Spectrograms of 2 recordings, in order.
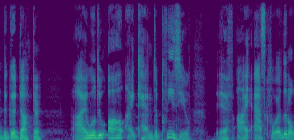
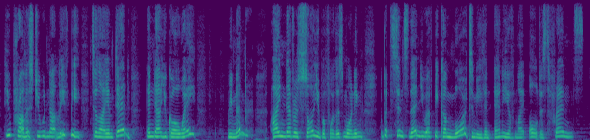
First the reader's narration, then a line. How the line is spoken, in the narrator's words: she cried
